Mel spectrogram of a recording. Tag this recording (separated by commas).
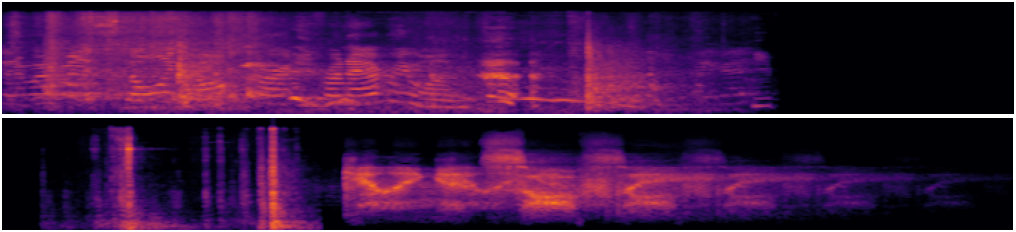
Speech, Female speech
